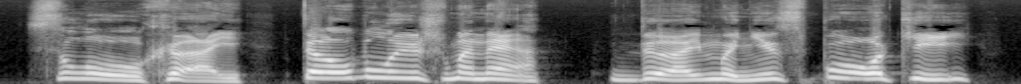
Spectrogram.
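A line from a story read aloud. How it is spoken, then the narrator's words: Groaned. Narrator (Ukrainian): простогнав Юстас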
